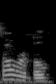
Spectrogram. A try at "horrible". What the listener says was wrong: Oh, did you just drop an H?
